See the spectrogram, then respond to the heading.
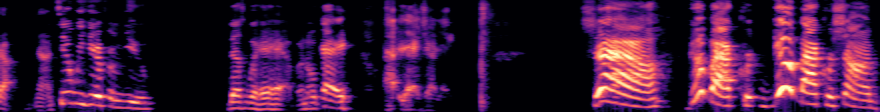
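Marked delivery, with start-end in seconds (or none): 3.9-4.9 breathy whispered aside, much softer and lower. Real, not acted. Streamer covering herself to chat with a whispered aside. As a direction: murmur it like a sly disclaimer. Adds a legal hedge aside.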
